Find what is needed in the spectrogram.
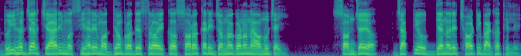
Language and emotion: Odia, neutral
